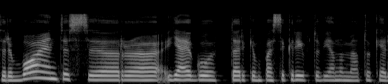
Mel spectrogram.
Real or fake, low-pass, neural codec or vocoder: real; 10.8 kHz; none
